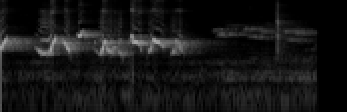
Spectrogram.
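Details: White-rumped shama provoking song: a quick burst of warbled, looping mid-pitched whistles and chattering slurs lasting about two seconds, followed by a fainter, thin high note that fades out.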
